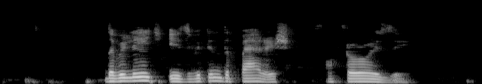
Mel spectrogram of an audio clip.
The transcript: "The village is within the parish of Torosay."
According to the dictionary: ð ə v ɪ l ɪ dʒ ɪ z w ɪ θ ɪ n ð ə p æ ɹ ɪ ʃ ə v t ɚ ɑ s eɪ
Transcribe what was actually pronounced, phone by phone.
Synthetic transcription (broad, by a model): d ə v ɪ l ɪ dʒ ɪ z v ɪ t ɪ n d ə p æ ɹ ɪ ʃ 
